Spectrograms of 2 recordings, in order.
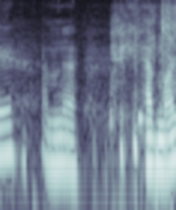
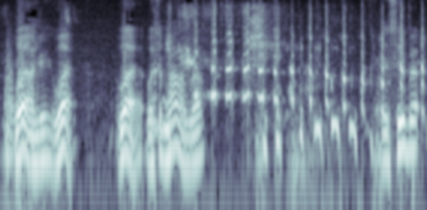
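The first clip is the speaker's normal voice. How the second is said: mock angry Mark; 11 semitones higher than usual. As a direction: play Mark getting worked up. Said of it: "do getting mad, Mark".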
